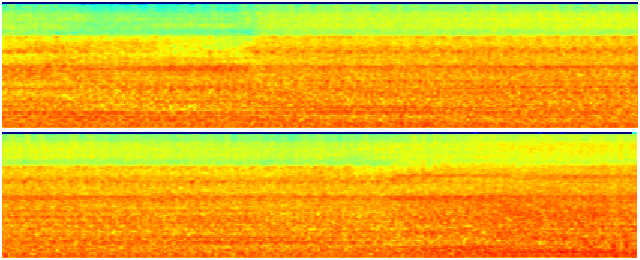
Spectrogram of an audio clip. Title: Engine knocking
